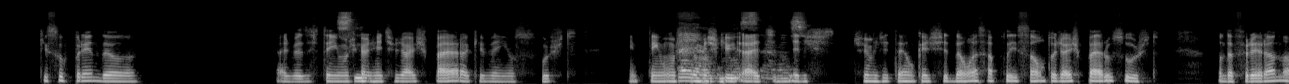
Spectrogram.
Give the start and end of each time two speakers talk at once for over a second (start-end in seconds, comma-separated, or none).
6.8-8.1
